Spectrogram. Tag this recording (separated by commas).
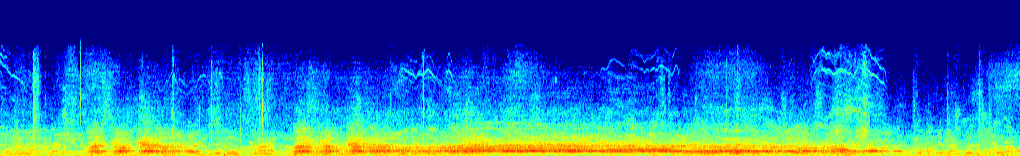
Speech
